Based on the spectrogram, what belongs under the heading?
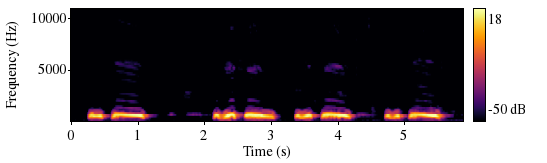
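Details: Steady two-note cooing by a captive decoy spotted dove, Cà Mau, Vietnam, meant to lure wild doves: short throaty note, then drawn-out falling coo, four phrases with one longer pause, close and quiet background.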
